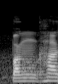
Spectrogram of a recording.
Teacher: جیسے اردو میں پنکھا کے نون کو پڑھتے ہیں، پنکھا کا نون جو ہے وہ اس کی آواز جو ہوتی ہے وہ ناک میں چلی جاتی ہے اور زبان تالو پہ بھی نہیں لگتی ہے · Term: اخفاء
